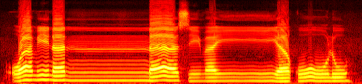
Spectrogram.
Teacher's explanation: Asal dasarnya adalah man yaqulu. Karena dia bertemu dengan ya, suara nunnya hilang, suara n-nya hilang, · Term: Idgham bil gunnah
